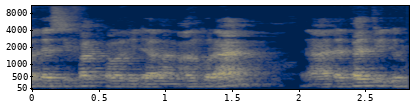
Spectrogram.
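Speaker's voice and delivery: normal talking voice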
